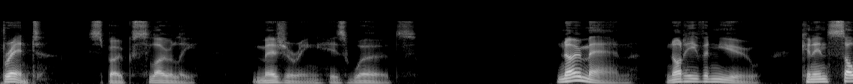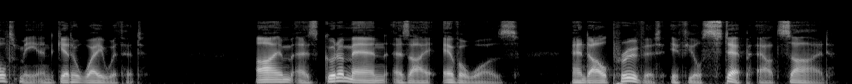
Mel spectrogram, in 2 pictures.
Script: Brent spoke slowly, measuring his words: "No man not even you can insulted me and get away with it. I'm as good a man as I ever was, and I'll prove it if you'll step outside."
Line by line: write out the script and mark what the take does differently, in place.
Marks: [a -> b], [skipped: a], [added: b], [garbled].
Brent spoke slowly, measuring his words: "No man not even you can [insulted -> insult] me and get away with it. I'm as good a man as I ever was, and I'll prove it if you'll step outside."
